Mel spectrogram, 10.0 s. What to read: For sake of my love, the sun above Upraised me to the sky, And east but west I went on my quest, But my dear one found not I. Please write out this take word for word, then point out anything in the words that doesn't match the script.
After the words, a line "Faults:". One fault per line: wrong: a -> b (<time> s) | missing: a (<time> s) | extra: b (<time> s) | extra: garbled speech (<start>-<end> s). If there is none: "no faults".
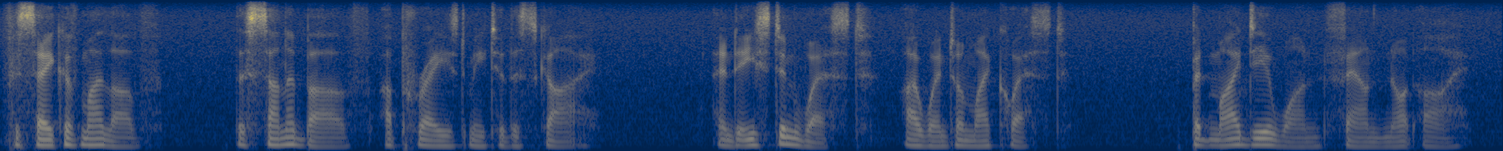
For sake of my love, the sun above Upraised me to the sky, And east and west I went on my quest, But my dear one found not I.
Faults:
wrong: but -> and (5.2 s)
